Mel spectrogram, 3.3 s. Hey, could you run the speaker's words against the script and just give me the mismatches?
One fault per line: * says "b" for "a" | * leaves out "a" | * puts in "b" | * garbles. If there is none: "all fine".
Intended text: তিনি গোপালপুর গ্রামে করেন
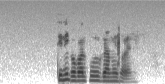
all fine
